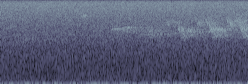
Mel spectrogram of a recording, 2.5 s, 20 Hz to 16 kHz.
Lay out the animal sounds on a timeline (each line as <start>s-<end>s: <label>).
0.8s-2.5s: Ovenbird (Seiurus aurocapilla)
